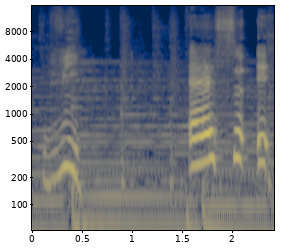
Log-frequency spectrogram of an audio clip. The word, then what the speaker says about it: vise: Plus loin, V et I, vi. S et E. Donc le S ici ne va pas se prononcer S, mais Z, parce qu'il est entre deux voyelles I et E.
